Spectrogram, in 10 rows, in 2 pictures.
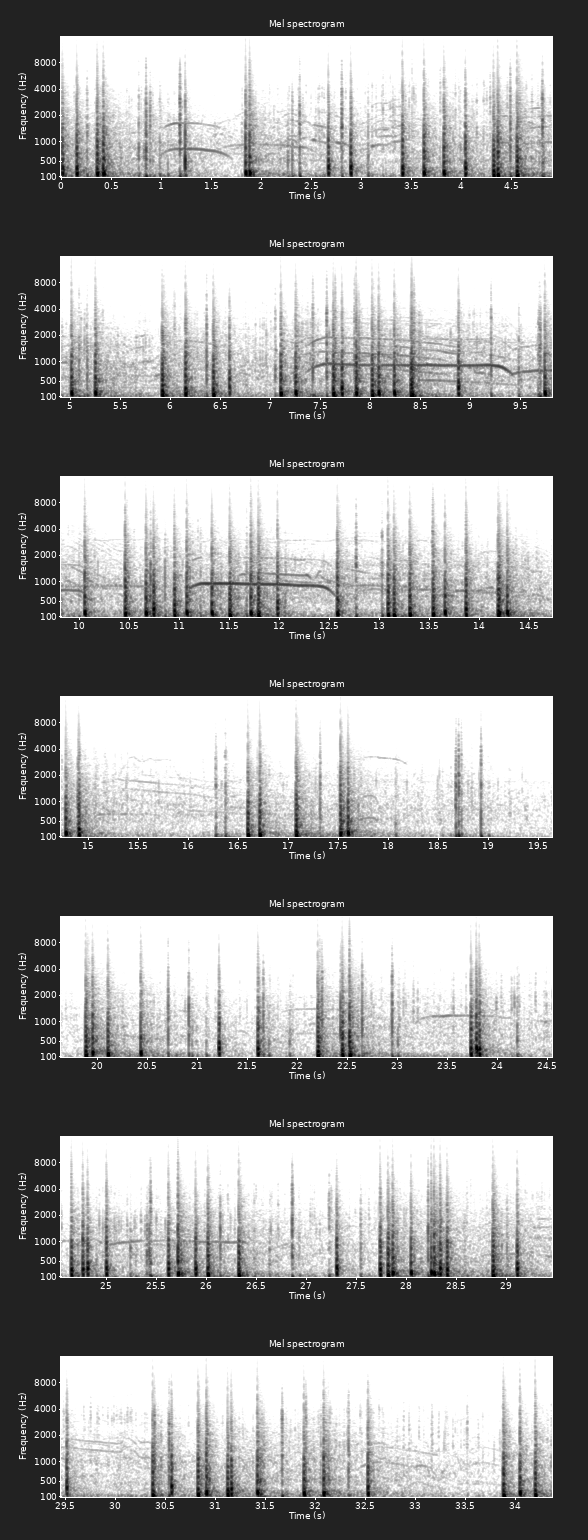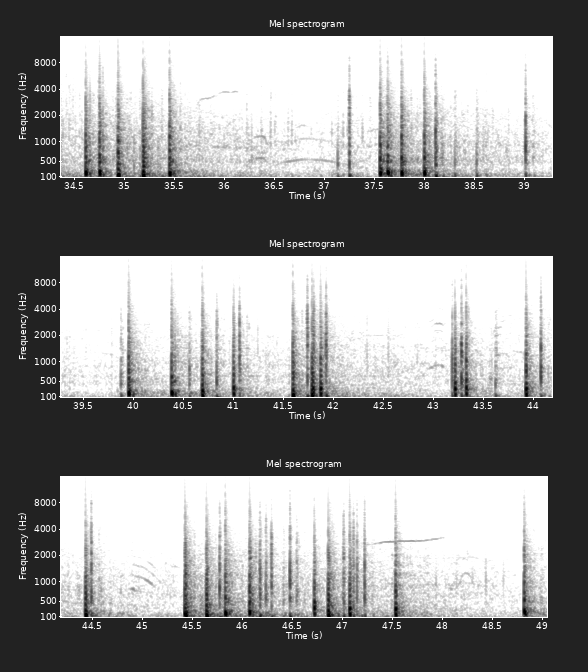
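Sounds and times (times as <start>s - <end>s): whistling fireworks: 0.0s - 49.0s.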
